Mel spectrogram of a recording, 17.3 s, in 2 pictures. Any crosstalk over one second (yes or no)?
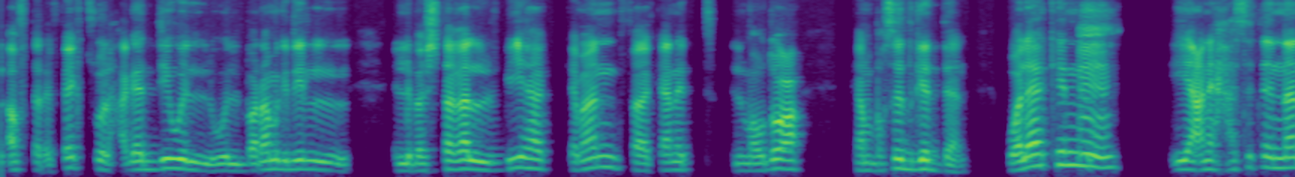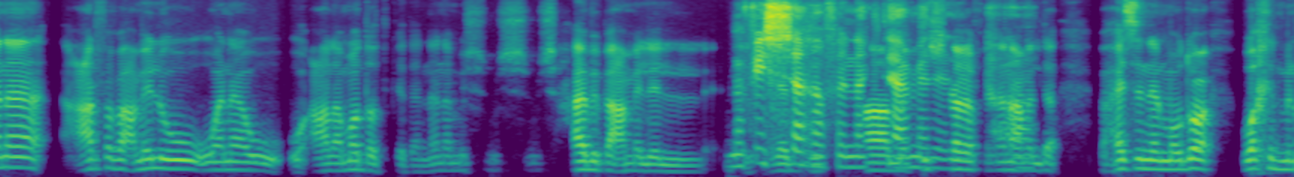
yes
